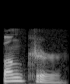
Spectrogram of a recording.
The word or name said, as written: Bunker Hill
